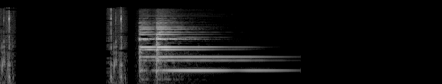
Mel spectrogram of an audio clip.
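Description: Sound effect of clicks, a single one and then a quick double click about a second in, followed by a bright bell ding that rings out and fades over about a second and a half. It is a subscribe-button click and notification-bell chime.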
